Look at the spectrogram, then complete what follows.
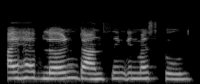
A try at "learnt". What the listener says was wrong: आपने learn बोला कि learnt बोला है? पहले learn बोला था ना? तो learnt का T सुनना चाहिए एग्जामिनर को. नहीं तो गलत हो जाएगा आंसर.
